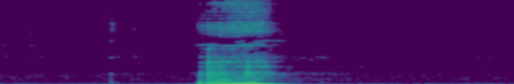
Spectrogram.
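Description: A woman close by briefly hums a short falling sound.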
